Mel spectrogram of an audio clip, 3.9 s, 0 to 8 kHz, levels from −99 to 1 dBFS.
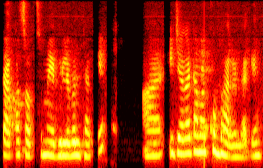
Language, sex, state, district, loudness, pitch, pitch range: Bengali, female, West Bengal, Kolkata, -17 LUFS, 235 Hz, 225-275 Hz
